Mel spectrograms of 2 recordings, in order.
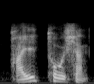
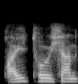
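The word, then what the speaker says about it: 白头山: 기백이 넘치는 한국 호랑이로 성스러운 바이토우샨, 이 백두산의 중국식 발음입니다. 바이토우샨 꼭대기, 위대한 용의 정령이 사는 동굴에서 숨을 거두었다.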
